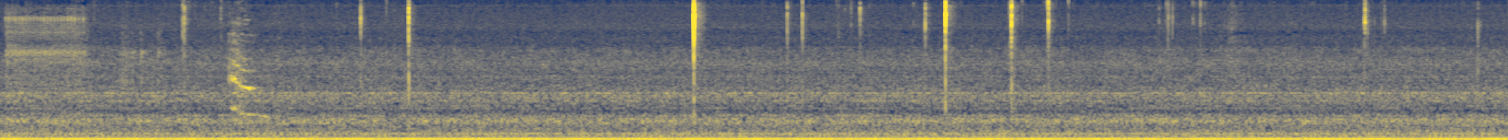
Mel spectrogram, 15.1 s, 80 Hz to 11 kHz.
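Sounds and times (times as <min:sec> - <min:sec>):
steady low hum: 0:00.0 - 0:15.0
cat meowing: 0:02.3 - 0:02.8.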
